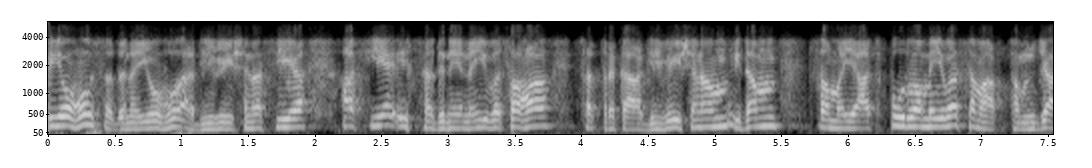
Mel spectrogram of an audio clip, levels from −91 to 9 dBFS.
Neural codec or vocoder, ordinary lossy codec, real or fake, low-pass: codec, 24 kHz, 6 kbps, HILCodec; none; fake; 5.4 kHz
